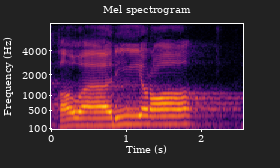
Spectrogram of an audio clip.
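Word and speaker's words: قواريرا: اللي شكل على شكل زيرو شكل بيضوي هكذا، هذا علامة أن هذا الحرف يقرأ وقفا ويسقط وصلا، إذا وصلنا الكلام لا ننطقه، إذا وقفنا ننطقه. كانت قوارير، قوارير من فضة، ففي الوصل ما في ألف، لكن لو وقفنا شو بنقول؟ كانت قوارير، بينما قوارير الثانية عليها صفر إيه؟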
